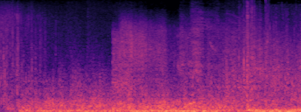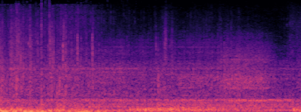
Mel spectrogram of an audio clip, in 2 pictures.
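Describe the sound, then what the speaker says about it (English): A massive explosion in Horizon Zero Dawn roars continuously for several seconds, a loud, dense rumbling blast with crackling debris and rolling low boom that slowly thins toward the end, with no voices. "Another explosion."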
